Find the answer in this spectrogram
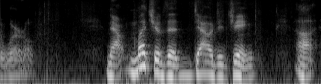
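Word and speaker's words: Tao: Dao pronounced Dao is a word which defies literal translation into English.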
